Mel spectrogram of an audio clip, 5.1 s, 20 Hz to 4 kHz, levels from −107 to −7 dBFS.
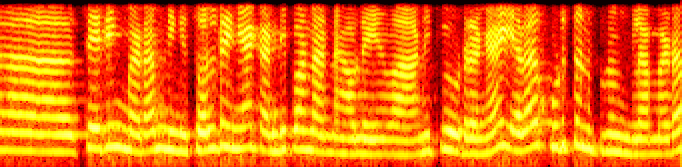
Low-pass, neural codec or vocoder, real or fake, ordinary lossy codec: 3.6 kHz; none; real; none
